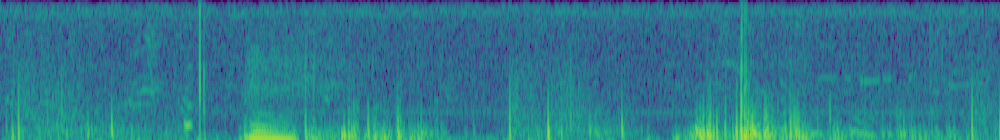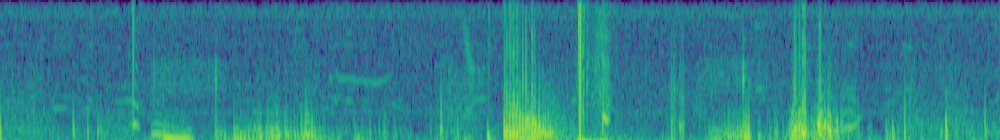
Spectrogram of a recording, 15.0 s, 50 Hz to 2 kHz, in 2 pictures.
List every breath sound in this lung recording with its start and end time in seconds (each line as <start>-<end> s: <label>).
1.75-2.33 s: wheeze
1.75-3.61 s: exhalation
3.73-4.95 s: inhalation
3.73-4.95 s: crackles
5.03-7.21 s: exhalation
6.35-6.62 s: wheeze
7.19-8.02 s: inhalation
8.01-9.03 s: exhalation
8.57-9.06 s: wheeze
9.08-10.74 s: crackles
9.95-10.53 s: stridor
